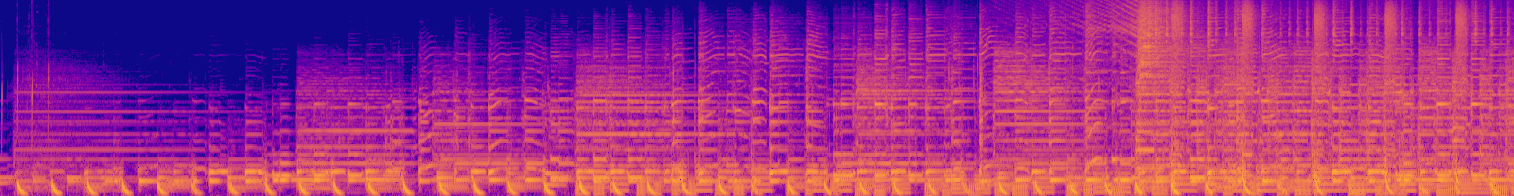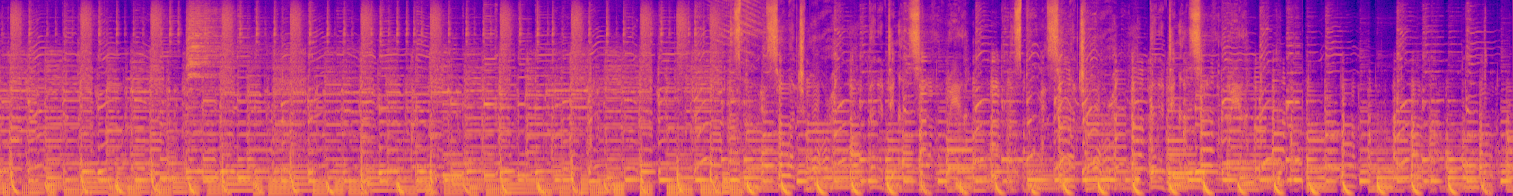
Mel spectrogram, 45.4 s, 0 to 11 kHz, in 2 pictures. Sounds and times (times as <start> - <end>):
Guitar: 0.0 - 45.4.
